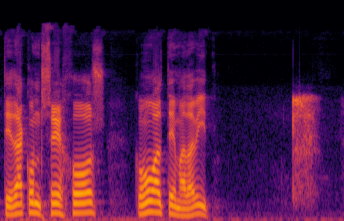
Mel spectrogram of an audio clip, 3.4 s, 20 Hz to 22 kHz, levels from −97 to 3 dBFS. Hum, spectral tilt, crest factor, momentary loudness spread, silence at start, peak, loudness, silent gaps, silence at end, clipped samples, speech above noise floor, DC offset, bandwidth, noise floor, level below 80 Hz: none; -5 dB/octave; 16 dB; 12 LU; 0.05 s; -6 dBFS; -21 LUFS; none; 0.3 s; under 0.1%; 36 dB; under 0.1%; 14.5 kHz; -56 dBFS; -50 dBFS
